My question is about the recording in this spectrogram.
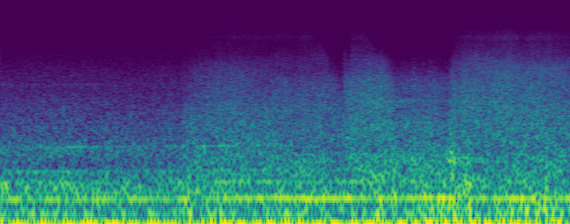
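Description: Outboard motor on a rigid inflatable tender running steadily at speed: a constant low engine hum under loud rushing wind and water from the wake. The rush grows louder about two seconds in.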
